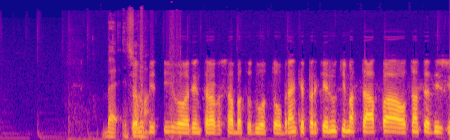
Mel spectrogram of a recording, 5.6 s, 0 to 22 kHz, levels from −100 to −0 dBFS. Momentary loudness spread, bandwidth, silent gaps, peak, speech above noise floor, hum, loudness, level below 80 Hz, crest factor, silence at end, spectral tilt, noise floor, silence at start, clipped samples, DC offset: 8 LU; 17 kHz; none; 0 dBFS; 44 dB; none; -16 LUFS; -56 dBFS; 16 dB; 0 s; -6 dB/octave; -59 dBFS; 1.3 s; under 0.1%; under 0.1%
